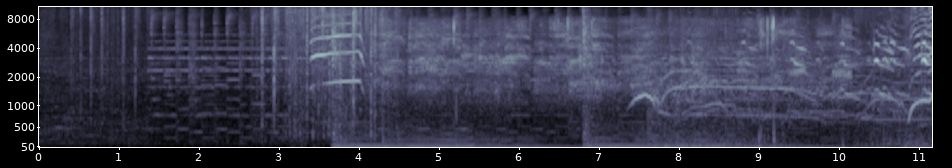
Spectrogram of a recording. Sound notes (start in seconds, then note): 0.2 wings flapping; 3.3 gulls squawking; 5.2 air quavering; 7.5 gull squawking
